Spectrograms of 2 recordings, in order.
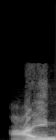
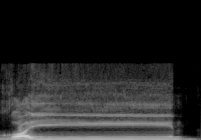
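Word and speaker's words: غ: পারবেন বলেন তো আইন না কিন্তু গাইন গাইন মাশাল্লাহ মাশাল্লাহ ওকে এরপরে দেখেন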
